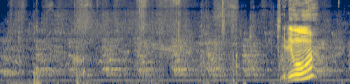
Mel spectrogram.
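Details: A Saint Bernard named Moss, coaxed by people to bark, lets out one loud, rising, ringing bark near the end. Bengali speech and quiet background noise fill the seconds before it.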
